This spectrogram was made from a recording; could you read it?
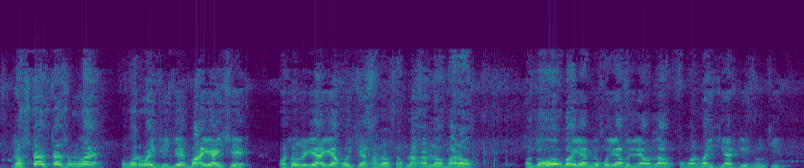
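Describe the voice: With an extremely high pitch, a man talks at a fast pace with ordinary pitch variation and few pauses.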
